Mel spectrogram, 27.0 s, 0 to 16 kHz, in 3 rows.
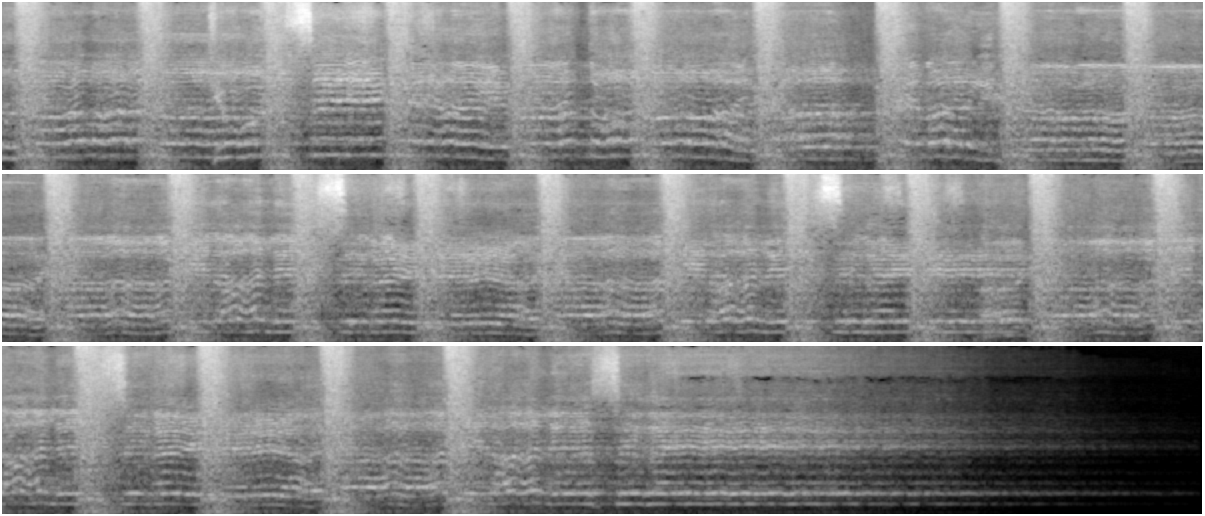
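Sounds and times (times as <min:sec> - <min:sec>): steady drum beat: 0:00.0 - 0:22.2
man singing a lament: 0:00.0 - 0:25.2
sustained vocal drone: 0:00.0 - 0:25.9.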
